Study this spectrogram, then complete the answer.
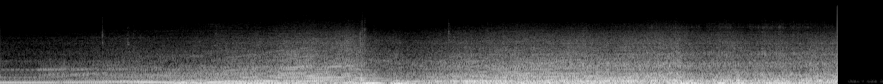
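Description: A 2015 Subaru WRX with a Bren tune launches from a stop and accelerates hard toward 60 mph, the engine climbing through loud revving pulls with brief dips at gear changes before cutting off abruptly.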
